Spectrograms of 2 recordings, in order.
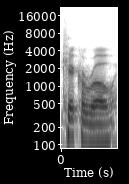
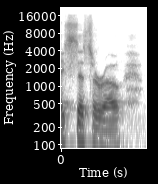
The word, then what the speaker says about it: Cicero: The Romans, according to the orator and politician Cicero, and I said Cicero, yes, I know we all say Cicero, but pronunciation-wise, C should be a hard K.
